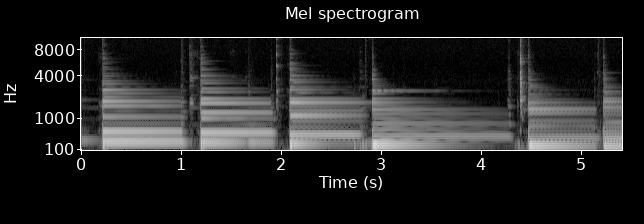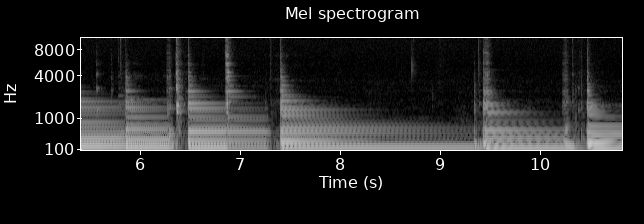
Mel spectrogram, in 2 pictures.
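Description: Steel-string acoustic guitar picked one note at a time, walking down the C major scale, each note left to ring. The run ends on the low C root, held for about two seconds before the next note is picked near the end.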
